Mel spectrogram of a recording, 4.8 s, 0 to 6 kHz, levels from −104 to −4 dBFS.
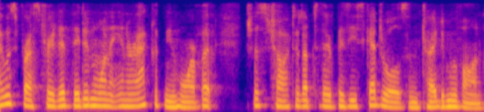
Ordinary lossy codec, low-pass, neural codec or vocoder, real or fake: AAC, 32 kbps; 5.4 kHz; codec, 16 kHz, 16 kbps, FreqCodec, smaller model; fake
